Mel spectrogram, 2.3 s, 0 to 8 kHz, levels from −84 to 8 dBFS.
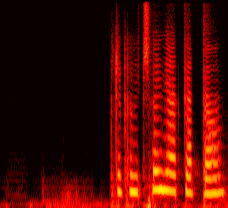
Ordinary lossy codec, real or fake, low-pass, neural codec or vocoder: none; fake; none; codec, 16 kHz, 0.5 kbps, FreqCodec, smaller model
